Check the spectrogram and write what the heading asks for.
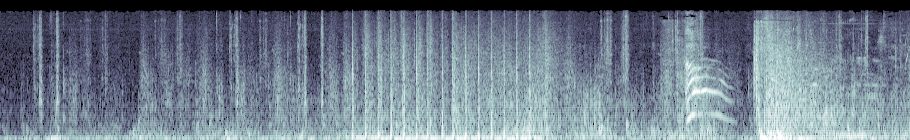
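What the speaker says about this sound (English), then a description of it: "I'm using a drum gun" Rapid, rhythmic automatic fire from a drum gun in a shooting video game, a long sustained burst of close, quick shots, followed by a whooshing effect and a heavy thump, faint overall.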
